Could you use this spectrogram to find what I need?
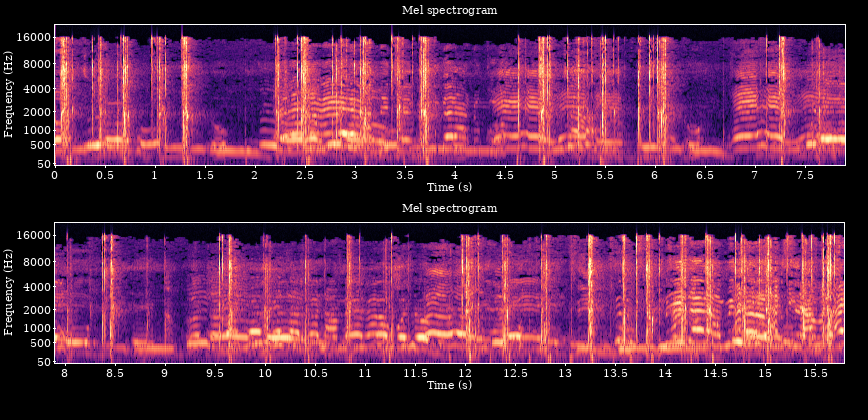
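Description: A group of women sing together.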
